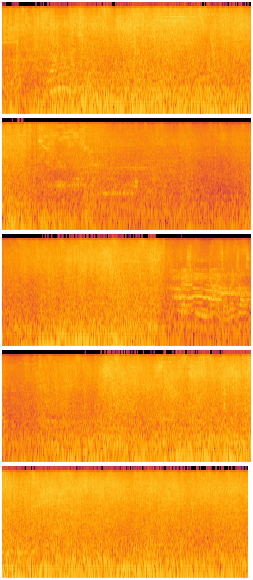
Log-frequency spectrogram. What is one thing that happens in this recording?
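Laser blasts and explosions crackle and boom loudly.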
